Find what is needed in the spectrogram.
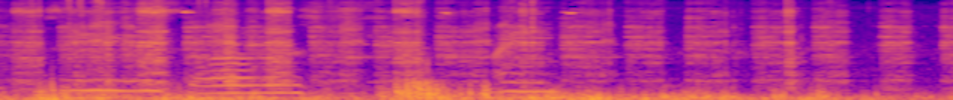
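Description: Single-seat playground seesaw rocker creaking and knocking at its pivot as a child rocks on it, with several short squeaks.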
